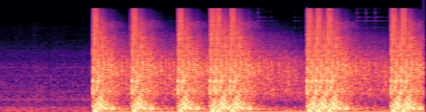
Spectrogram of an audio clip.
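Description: Rapid gunfire cracks loudly nearby.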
